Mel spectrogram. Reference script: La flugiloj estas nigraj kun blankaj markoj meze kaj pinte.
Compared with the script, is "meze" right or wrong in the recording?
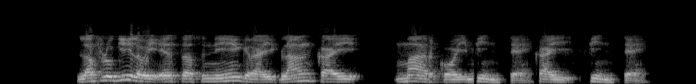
wrong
